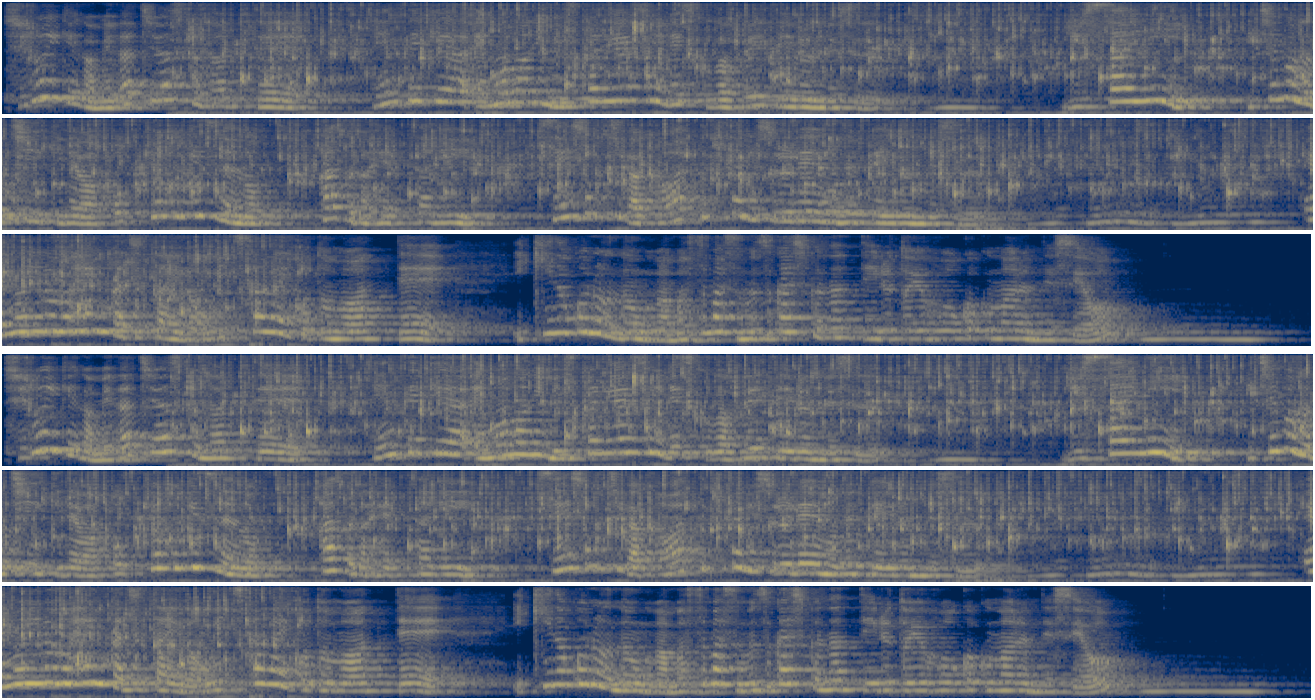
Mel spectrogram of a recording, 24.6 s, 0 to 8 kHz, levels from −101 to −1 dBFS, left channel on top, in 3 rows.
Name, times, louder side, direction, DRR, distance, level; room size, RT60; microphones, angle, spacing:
voice 1, 0.0-1.9 2.3-5.5 6.6-7.4 7.8-9.8 10.2-11.1 11.5-12.4 12.7-14.3 16.3-19.1 19.7-23.3, right 2 dB, 90° right, 1 dB, 4.9 m, -36 dB
sound 1, 1.0-18.3, right 2 dB, 40° right, 2.1 m, -43 dB
voice 2, 5.7-6.2 14.6-16.1 23.5-24.2, equal, ahead, -3 dB, 5.7 m, -48 dB
28.0 x 20.0 x 2.5 m, 1.1 s
head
